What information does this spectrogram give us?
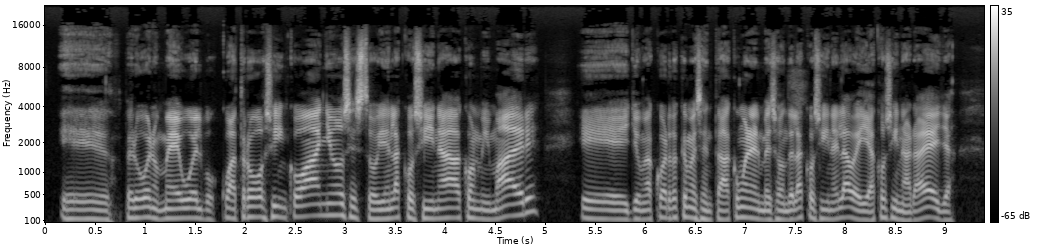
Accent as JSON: {"language": "Spanish", "region": "Bogotá", "country": "Colombia", "tie": "born or raised there", "also_born_or_lived": "Argentina / Spain", "moved": "as an adult", "said": "yo nací en Bogotá"}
